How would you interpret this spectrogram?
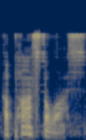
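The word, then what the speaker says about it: ἀπόστολος: in you pear crema the smooth breathing mark is silent it's not pronounced and that's what we have right here with apostolos so there's the Alpha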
